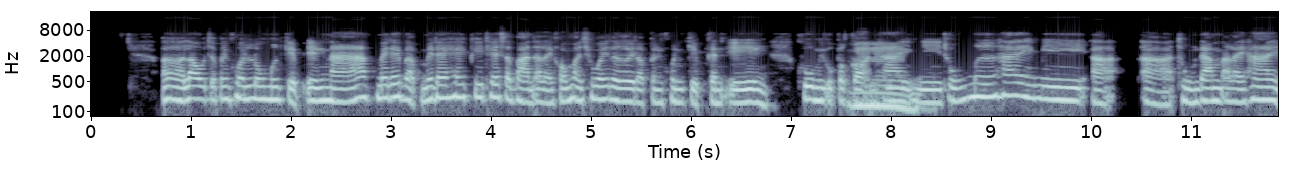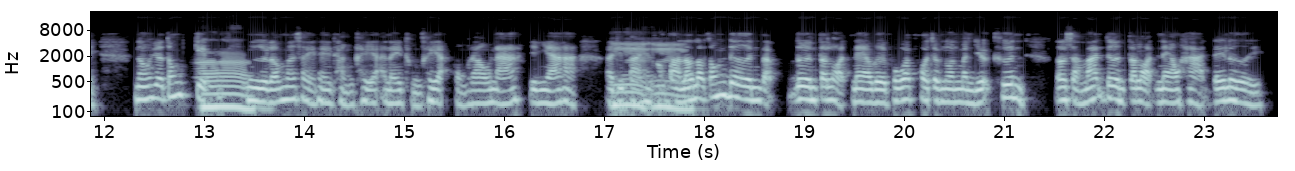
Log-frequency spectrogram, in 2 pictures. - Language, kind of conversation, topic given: Thai, podcast, คุณเคยเข้าร่วมกิจกรรมเก็บขยะหรือกิจกรรมอนุรักษ์สิ่งแวดล้อมไหม และช่วยเล่าให้ฟังได้ไหม?
- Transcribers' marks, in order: none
